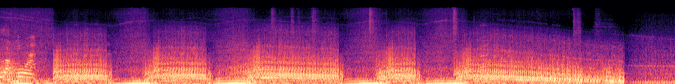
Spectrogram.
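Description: A truck engine roars, rising in pitch and dropping with each gear change.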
